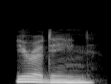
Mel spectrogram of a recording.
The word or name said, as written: uridine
